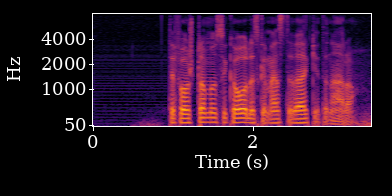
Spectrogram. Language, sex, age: Swedish, male, 25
